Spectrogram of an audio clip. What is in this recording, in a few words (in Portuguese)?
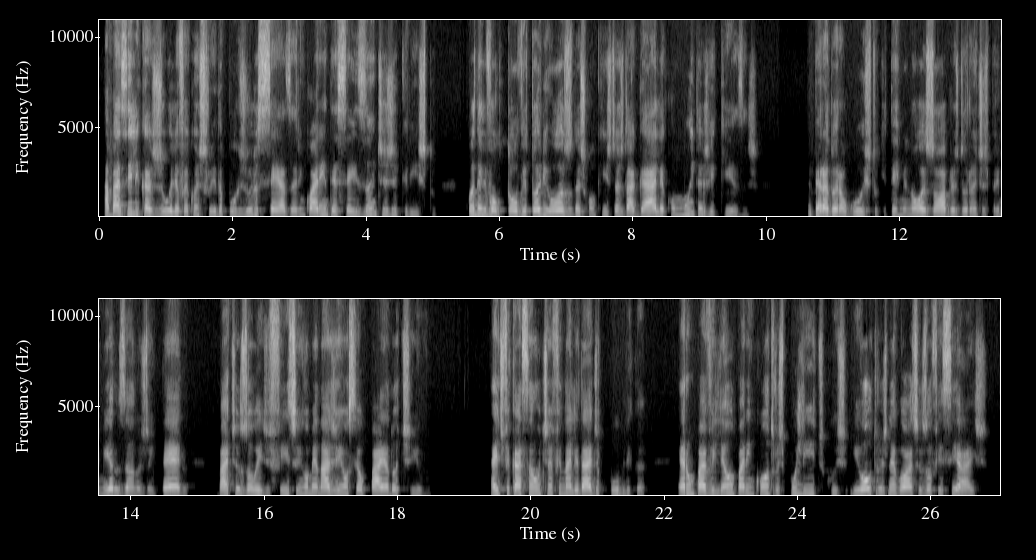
Audioguia; Basilica Julia; Julio Cesar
